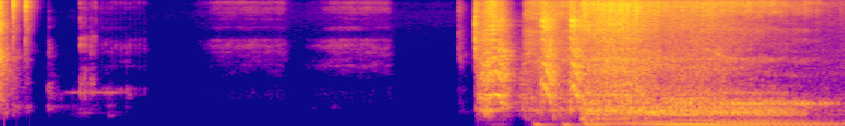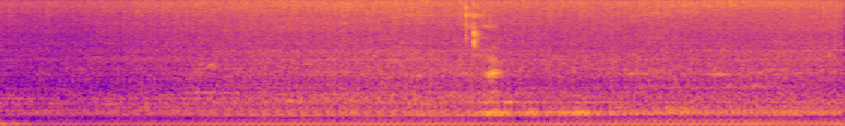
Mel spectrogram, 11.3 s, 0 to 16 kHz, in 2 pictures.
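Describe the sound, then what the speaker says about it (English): A 2009 BMW F800GS motorcycle engine starts after a few seconds of near silence with a sudden loud burst. It flares briefly, then settles into a steady, close idle. "let's fire up the bike and make sure we got a working headlight."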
